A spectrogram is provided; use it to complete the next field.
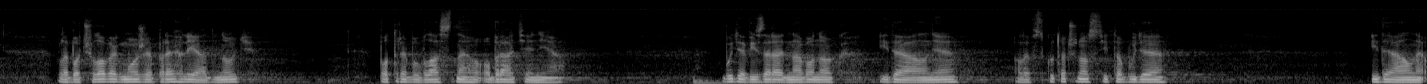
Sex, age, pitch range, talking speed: male, 40-59, 110-120 Hz, 70 wpm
